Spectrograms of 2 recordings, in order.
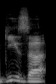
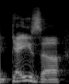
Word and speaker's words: geyser: And it's crazy because I'm not saying Geesir, I'm clearly saying Giza exactly the way you pronounce it. Some people say you've got to say gazer, but like I think that's a little homophobic,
